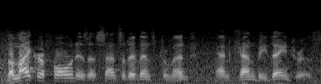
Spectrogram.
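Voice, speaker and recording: A man's voice: mid-range voice, big pitch swings, quick pace. A man reading scripted narration as the presenter of a compilation of radio clips. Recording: dull vintage recording with faint noise.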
